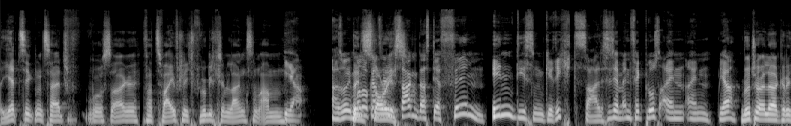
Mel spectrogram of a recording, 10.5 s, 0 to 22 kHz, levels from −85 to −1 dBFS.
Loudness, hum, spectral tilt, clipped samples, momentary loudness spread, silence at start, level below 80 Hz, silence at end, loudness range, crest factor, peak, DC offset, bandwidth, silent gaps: -24 LUFS; none; -4.5 dB/octave; under 0.1%; 9 LU; 0 s; -48 dBFS; 0 s; 5 LU; 22 dB; -2 dBFS; under 0.1%; 17 kHz; 6.49-6.53 s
